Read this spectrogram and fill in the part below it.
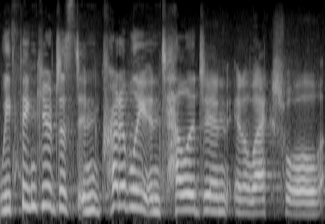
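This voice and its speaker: A woman with an American accent speaks in a plain, everyday voice, at a fairly high pitch with ordinary pitch variation. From United States. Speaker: entrepreneur and speaker. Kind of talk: conference talk. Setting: stage with audience. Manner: conversational, interactive with audience.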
